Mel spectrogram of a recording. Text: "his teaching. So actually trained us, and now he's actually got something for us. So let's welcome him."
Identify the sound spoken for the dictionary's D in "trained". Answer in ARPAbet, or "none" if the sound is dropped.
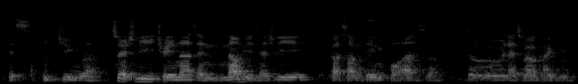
none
